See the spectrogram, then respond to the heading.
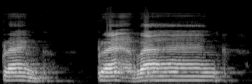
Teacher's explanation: نون جو اوپر ٹچ نہیں ہوتا ہے بلکہ بیچ میں لٹکا رہتا ہے، پرینک، رینک، نون ٹچ نہیں ہوتا ہے۔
